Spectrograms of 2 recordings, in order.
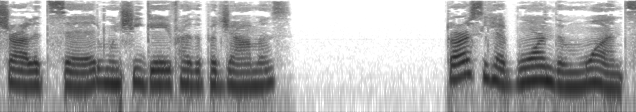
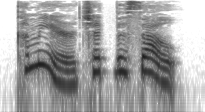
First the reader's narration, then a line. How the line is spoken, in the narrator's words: Brisana exclaimed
